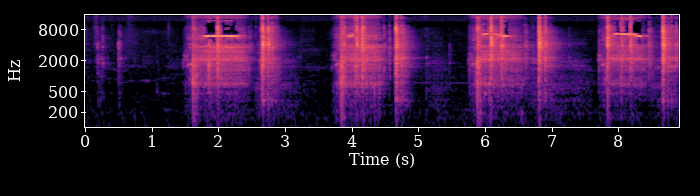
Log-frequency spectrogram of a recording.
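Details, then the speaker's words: Forceful, airy breaths in and out through a breathing trainer, with clicks and rattles from the device, about four cycles in nine seconds. An adult recovering from COVID-19 is doing daily respiratory rehabilitation exercises. "Por exemplo, nós temos que esse aparelho aqui, aspirar e expirar, né? Então, vamos lá."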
